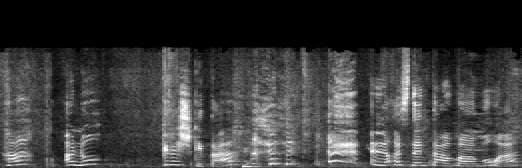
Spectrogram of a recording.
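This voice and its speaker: A woman's voice: very high voice, big pitch swings, slow pace, heavy background noise, heavily acted. A woman playing a sassy, emphatic young college student with a Filipino accent in a radio drama. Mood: mocking. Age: young adult. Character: sassy young female student who secretly sees spirits. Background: music bed.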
